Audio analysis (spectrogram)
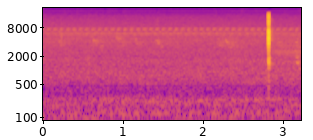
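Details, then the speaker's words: Sprinkler system zone 3 solenoid valve switched on electrically during a blow-out. Quiet background, then one sharp click as the solenoid pulls in and a very faint buzz after; the valve opens normally. "heard the click. If you listen carefully, there's a slight buzz. So that valve is now open, just like how we showed you when you turn it."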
